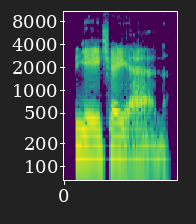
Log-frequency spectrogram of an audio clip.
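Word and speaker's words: Achane: And apparently he went over to New Orleans and went, oh, by the way, Achan, Aychan is like the phonetic spelling pronunciation of his name.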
